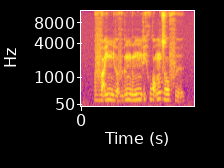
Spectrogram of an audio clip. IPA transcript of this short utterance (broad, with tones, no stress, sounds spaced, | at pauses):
v a̰˧˥ j ɲ ɨ˧˩ ə̯ v ɨ̰˧˥ ə̯ ŋ ə˨˦ n ɲ ə̰˧˥ j h w ɔ̰˧˥ ŋ z o˧ f ɨ˧˩˨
